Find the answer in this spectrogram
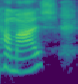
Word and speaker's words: homage: Now you pronounced it homage.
